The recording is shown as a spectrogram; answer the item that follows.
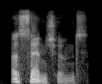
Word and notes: assentient: British English

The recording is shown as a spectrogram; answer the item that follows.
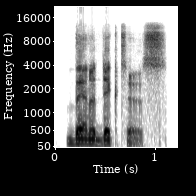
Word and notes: Benedictus: British English

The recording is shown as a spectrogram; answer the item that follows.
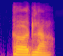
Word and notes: hurdler: Indian

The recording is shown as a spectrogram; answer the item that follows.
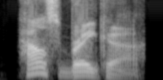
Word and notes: housebreaker: British English

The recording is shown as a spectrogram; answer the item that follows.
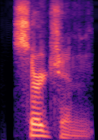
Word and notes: surgeon: American English

